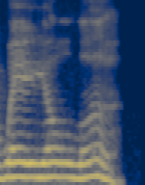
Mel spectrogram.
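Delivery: put-on drawl stretched over three syllables. Imitating how a relative stretches one syllable into three: Aunt Pat's drawl. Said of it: "It would be three syllables".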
